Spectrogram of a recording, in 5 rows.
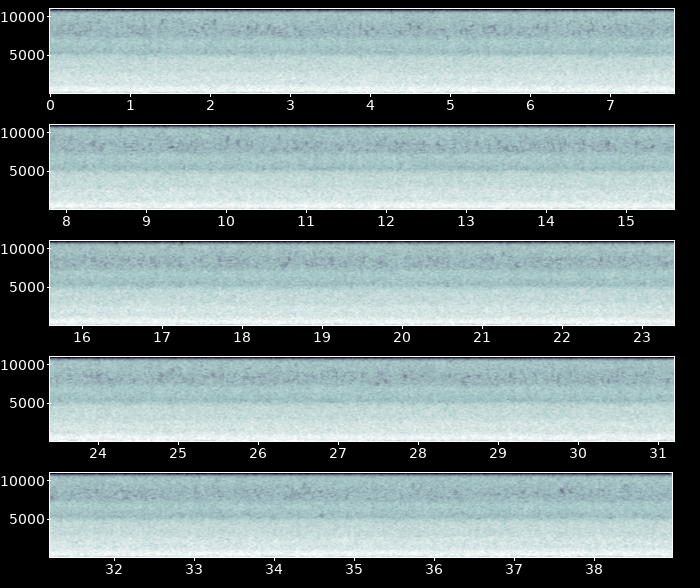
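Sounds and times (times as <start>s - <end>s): river water running: 0.0s - 38.9s.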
